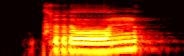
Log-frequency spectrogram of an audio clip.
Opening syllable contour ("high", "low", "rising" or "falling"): rising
